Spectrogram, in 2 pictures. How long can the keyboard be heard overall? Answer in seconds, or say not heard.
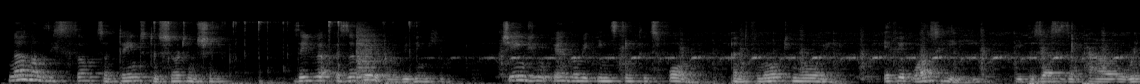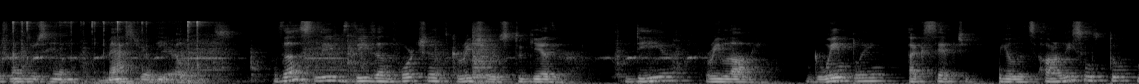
5 s.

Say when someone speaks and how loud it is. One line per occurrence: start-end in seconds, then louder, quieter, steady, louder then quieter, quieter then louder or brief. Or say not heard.
0.1-22.7 steady.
